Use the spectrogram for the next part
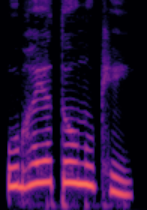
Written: ಉಭಯತೋಮುಖಿ

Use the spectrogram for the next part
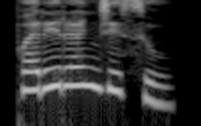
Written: ಪರಿರಂಜಿಸು

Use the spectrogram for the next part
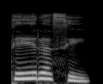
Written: ತೇರಸಿ

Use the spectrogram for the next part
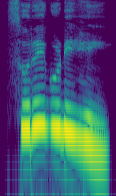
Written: ಸುರೆಗುಡಿಹಿ

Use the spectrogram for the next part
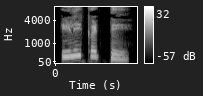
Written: ಇಳಿಗಡೆ

